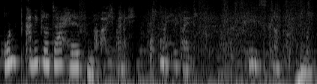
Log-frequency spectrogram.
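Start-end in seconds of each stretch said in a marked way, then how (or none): 1.6-5.2 conspiratorial whisper to herself; a quiet scheming whisper; sneaky whisper. Acted. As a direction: whisper it like she's up to mischief. Secretly raiding daughter's clothes.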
